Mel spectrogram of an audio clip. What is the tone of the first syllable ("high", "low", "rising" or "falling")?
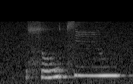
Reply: rising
